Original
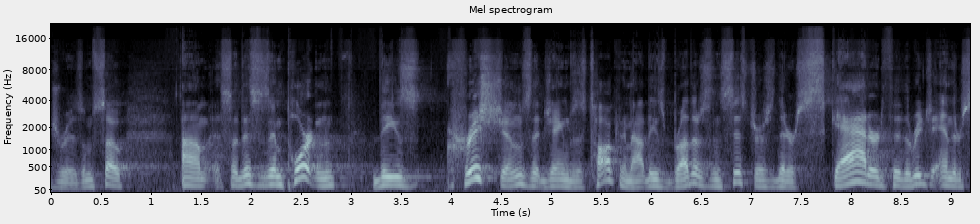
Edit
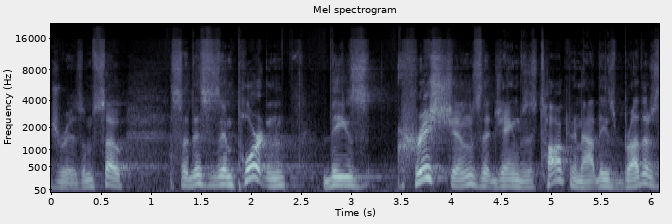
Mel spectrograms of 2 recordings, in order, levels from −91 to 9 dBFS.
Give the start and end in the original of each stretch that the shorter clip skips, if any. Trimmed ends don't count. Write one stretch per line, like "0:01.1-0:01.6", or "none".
0:01.2-0:01.7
